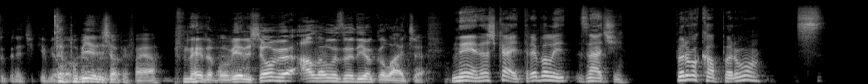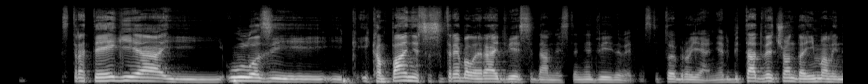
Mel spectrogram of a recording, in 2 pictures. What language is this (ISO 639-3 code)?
hrv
